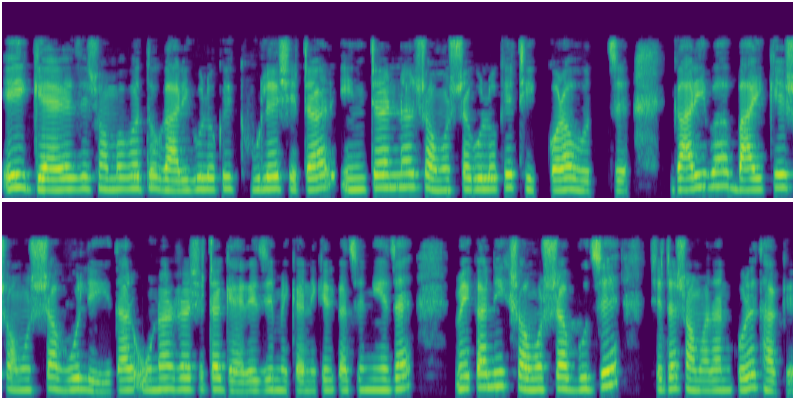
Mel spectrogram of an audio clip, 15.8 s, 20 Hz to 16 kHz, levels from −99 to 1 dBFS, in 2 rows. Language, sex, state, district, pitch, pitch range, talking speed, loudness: Bengali, female, West Bengal, Kolkata, 210 Hz, 195-220 Hz, 145 wpm, -17 LUFS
